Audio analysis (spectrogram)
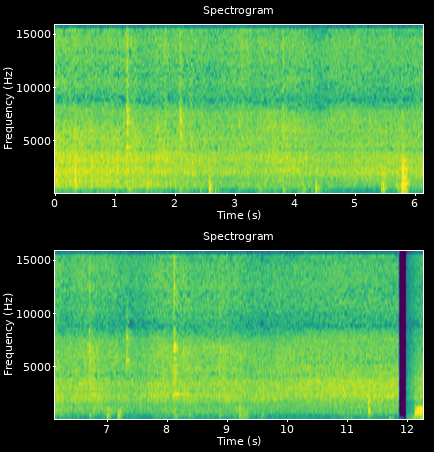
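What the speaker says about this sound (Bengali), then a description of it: "পেঁয়াজটা একটু ভাজা ভাজা হয়ে গেছে, এখন আমি করলাটা দিয়ে দিলাম।" Bitter gourd, potato and onion frying in a pan for a prawn chorchori, a steady broadband sizzle throughout with scattered scrapes and clicks of stirring, close and fairly loud, no talking, cutting off sharply at the end.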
